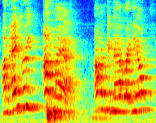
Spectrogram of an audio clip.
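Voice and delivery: mock anger demo. Shown as a demonstration. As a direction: show anger letting it out. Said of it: "feel your emotions and be authentic".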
